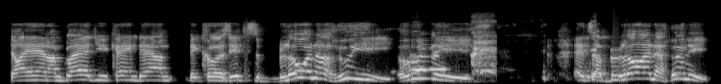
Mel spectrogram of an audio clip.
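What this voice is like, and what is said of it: Speaks in a put-on accent. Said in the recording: “I'm going to try to do it with my accent.”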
